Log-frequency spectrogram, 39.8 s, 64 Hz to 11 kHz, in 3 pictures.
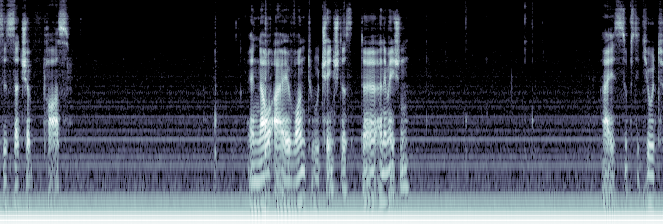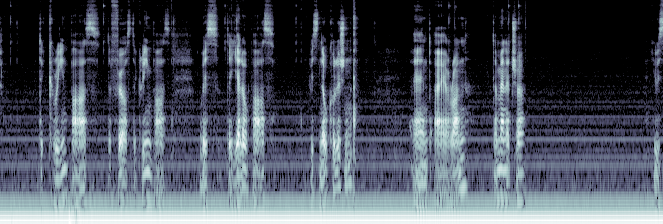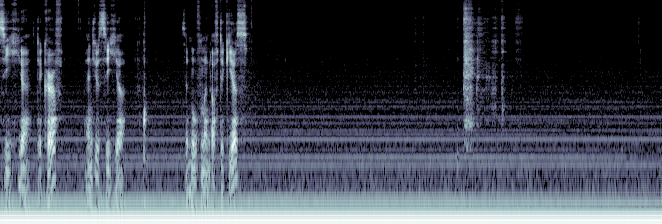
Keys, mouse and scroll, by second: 6.8-9.5 drag, 10.4 click, 12.6 click, 13.4 click, 15.3-16.8 drag, 17.7 click, 19.1 click, 22.2 click, 23.4 click, 31.3 click.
